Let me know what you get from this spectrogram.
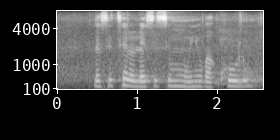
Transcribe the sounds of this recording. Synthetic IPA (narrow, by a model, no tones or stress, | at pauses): lesitʰɛlɔlesisimuɲuk̬akʰuːlu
